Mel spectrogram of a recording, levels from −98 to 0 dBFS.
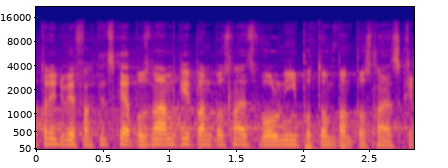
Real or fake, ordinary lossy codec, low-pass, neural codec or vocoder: fake; AAC, 96 kbps; 14.4 kHz; vocoder, 44.1 kHz, 128 mel bands every 256 samples, BigVGAN v2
